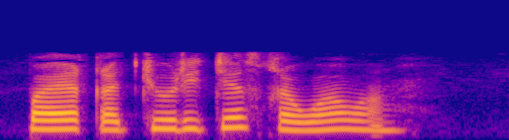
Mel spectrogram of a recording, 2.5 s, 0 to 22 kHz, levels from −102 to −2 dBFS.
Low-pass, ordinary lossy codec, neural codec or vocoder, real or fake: 5.4 kHz; MP3, 48 kbps; none; real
